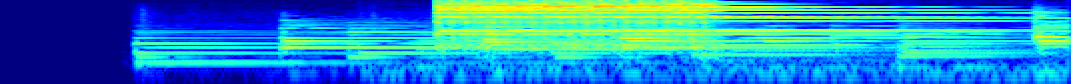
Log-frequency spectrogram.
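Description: A telephone ringing amid music, a series of sustained notes coming in one after another, with the brightest stretch in the middle; it is the Night Action line about to be answered.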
